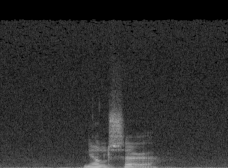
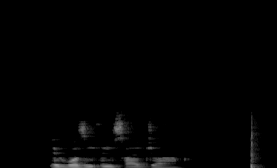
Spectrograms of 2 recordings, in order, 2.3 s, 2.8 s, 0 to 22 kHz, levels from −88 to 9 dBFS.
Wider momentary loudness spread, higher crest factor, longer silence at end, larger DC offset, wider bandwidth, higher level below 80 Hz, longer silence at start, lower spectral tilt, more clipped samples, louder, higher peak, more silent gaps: first, 23 LU vs 16 LU; about the same, 18 dB vs 22 dB; second, 0 s vs 0.2 s; neither; first, 19.5 kHz vs 7.4 kHz; first, -48 dBFS vs -86 dBFS; second, 0 s vs 0.5 s; about the same, -4.5 dB/octave vs -5 dB/octave; neither; first, -27 LUFS vs -44 LUFS; first, -12 dBFS vs -24 dBFS; second, none vs 1.95-2.46 s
